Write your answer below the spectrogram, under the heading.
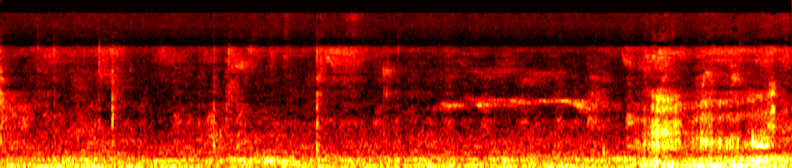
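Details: Labrador Retriever and Hungarian Vizsla fighting over a ball; low, rumbling continuous growling throughout, with a few brief higher scuffling sounds and a louder burst near the end.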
